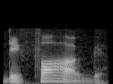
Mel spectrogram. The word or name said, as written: defog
